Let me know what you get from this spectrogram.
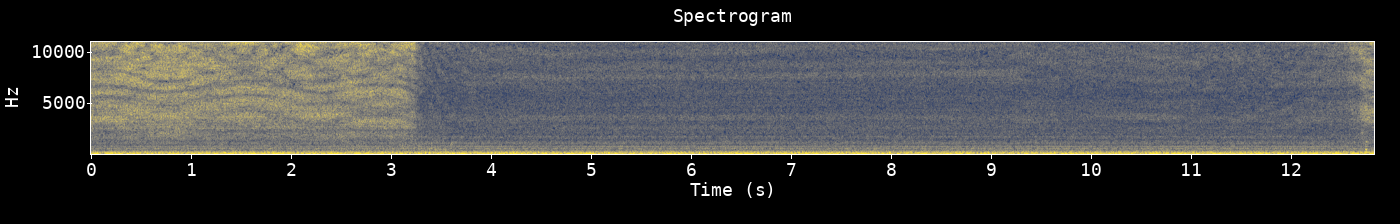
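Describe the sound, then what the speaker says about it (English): A sprayer rinsing skin during a facial treatment gives a steady, close hiss that is strong for the first few seconds, then drops to a softer, continuous spray. "We move the sprayer up and down during the rinsing process."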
